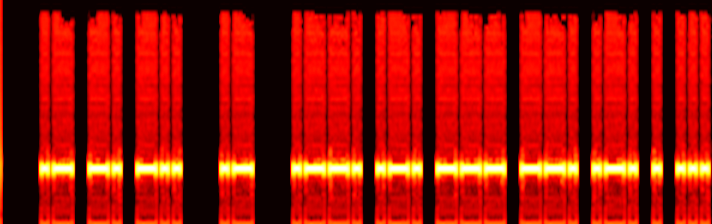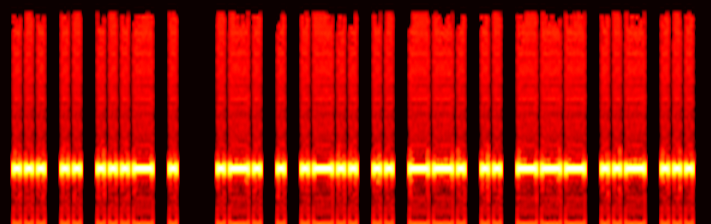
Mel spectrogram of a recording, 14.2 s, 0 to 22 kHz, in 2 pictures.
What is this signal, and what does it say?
Morse code, heard as a keyed tone, about 20 wpm, 1000 Hz. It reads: AND A PROGRESSIVE RELIGIOUS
